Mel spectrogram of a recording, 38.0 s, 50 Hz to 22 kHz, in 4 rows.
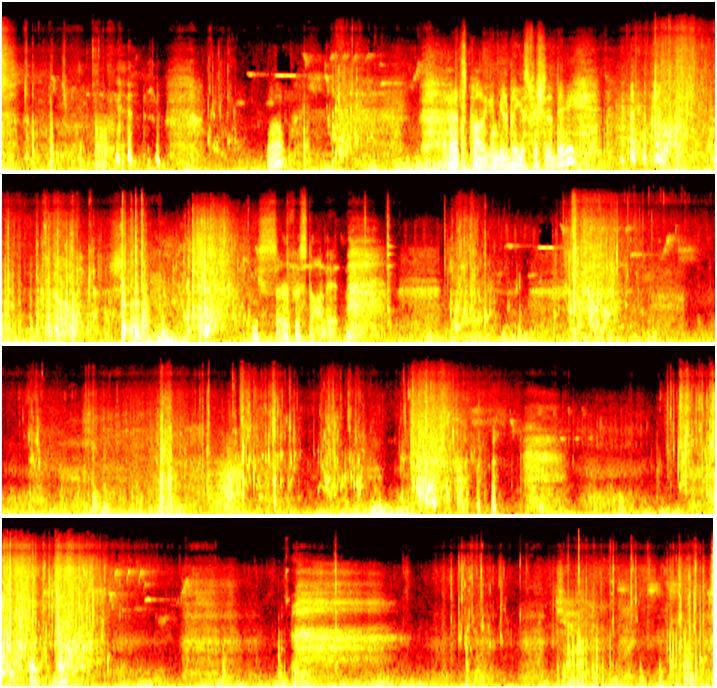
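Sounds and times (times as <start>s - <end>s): water splashing around boat: 7.9s - 13.2s, 15.4s - 16.2s, 16.9s - 18.3s, 19.2s - 25.6s, 27.8s - 30.2s, 34.4s - 38.0s
person breathing heavily and gasping: 14.1s - 15.4s, 25.9s - 27.2s, 30.9s - 34.0s.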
